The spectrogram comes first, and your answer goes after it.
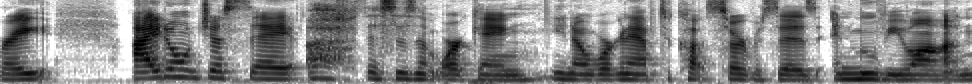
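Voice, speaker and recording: Loud and quick-paced, a woman speaks at medium pitch with a bright, sharp tone in a very clean recording with a silent background. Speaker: therapist, counseling practice owner. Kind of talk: casual interview conversation. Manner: animated.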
